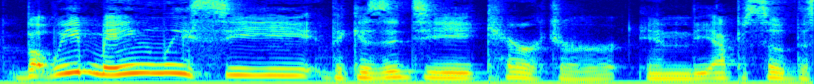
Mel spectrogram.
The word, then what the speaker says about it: Kzinti: Did we decide it was Kzinti or Zinti? – I think it's pronounced both ways. – Zinti? – I've heard it both ways. – Okay. Zinti is dangerously close to Zindi, so maybe I'll pronounce the K.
